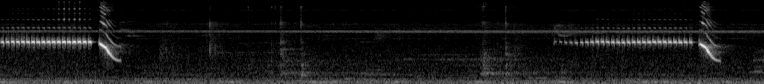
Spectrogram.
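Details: Caged sirtu placed outdoors in a garden, singing a fast buzzy trill at a steady pitch that ends in a sharp downward-sweeping whistle, twice, with a steady high tone in the background.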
